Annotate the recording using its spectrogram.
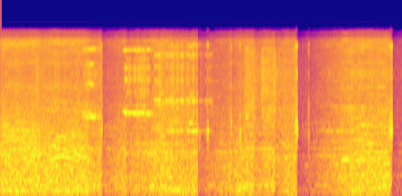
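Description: Steady roar of a glassblower's glory hole furnace while a piece is reheated on the rod, with faint voices under it. The sound drops out abruptly three or four times and swells back each time.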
